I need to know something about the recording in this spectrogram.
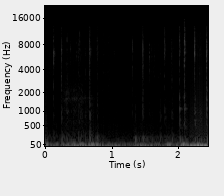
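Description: Rapid, irregular keystrokes clatter on a computer keyboard, fairly loud, with a low background rumble and no voices.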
